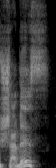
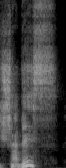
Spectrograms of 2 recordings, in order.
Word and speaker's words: Shabbos: Elle dit, Shabbos, c'est la prononciation du mot Shabbat. En chassid, en yiddish, ça donne Shabbos.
